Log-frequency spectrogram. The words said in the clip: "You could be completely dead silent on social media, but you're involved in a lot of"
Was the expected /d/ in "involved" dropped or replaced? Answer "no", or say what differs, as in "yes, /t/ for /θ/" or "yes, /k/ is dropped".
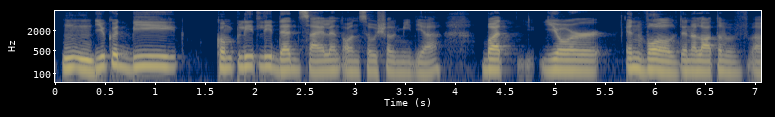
no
